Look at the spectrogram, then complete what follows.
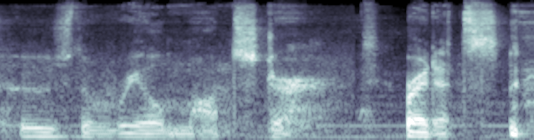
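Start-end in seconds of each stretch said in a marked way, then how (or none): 0.0-1.6 low, very quiet, flat, barely voiced deadpan. Pitching a scene where the Witcher kills the guy in the costume: mock-deadpan as the Witcher. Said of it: "looks deadpan into the camera and goes".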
